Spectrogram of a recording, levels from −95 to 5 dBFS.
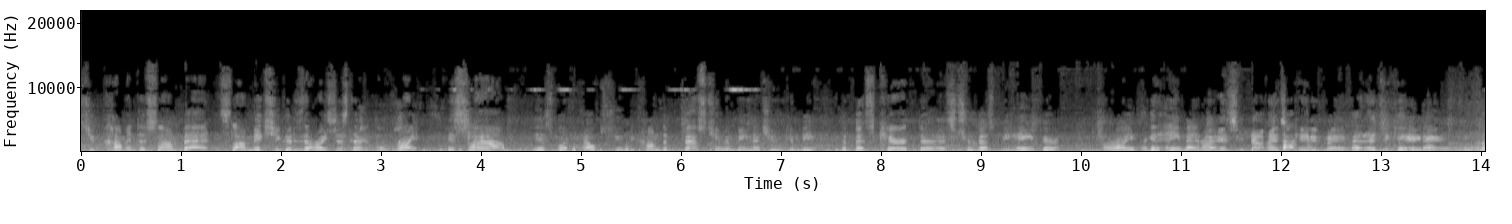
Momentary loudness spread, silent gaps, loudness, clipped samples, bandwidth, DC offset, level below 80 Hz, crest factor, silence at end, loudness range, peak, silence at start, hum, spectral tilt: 6 LU; none; -25 LUFS; under 0.1%; 14 kHz; under 0.1%; -52 dBFS; 18 dB; 0 s; 2 LU; -6 dBFS; 0 s; none; -5.5 dB/octave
